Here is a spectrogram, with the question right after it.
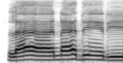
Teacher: নাদে দালটা কলকলার হরফ ধাক্কা দিয়ে পড়তে হবে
